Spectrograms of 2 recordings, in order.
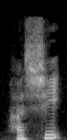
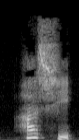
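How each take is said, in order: First: Hashi rising on the second syllable; "hashi" with ha low, shi high; low-high pitch accent. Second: Hashi falling on the second syllable; "hashi" with ha high, shi low; high-low pitch accent. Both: Shown as a demonstration. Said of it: "first and second syllables always have a different pitch".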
